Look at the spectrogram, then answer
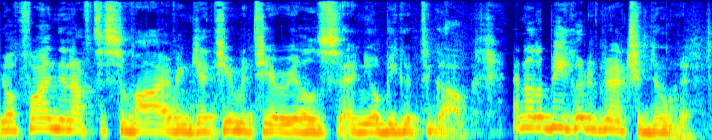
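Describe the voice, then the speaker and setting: With noticeable background noise, a man talks very fast in a fairly high voice with ordinary pitch variation. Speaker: gaming streamer. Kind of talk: gameplay commentary.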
